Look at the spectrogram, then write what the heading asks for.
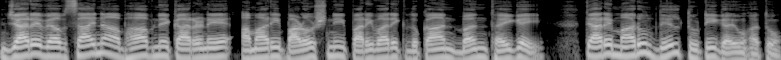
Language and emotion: Gujarati, sad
